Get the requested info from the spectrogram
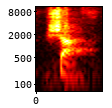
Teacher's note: ये है मूर्धा सा, यानी कि जो कटोरी बनी हुई है मुंह पे, वहां पे जीभ स्पर्श करेंगे। जैसे टा बोलते हैं, जीभ को घुमा के, ऐसे ही जीभ को मोड़े, ऊपर स्पर्श करें और बोले शा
